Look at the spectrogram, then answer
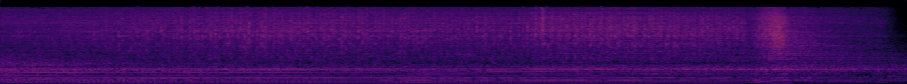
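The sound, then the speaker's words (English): A car engine runs steadily with a low, even rumble as the driver heads out, then near the end the pitch sweeps as it revs or shifts before settling lower. “I kiss my wife goodbye, get into my own car, and head out on my way.”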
